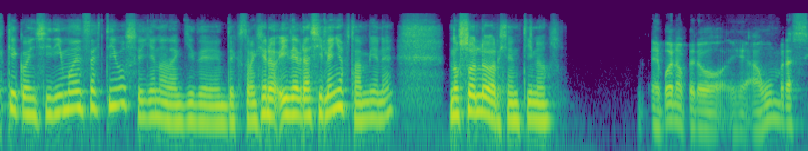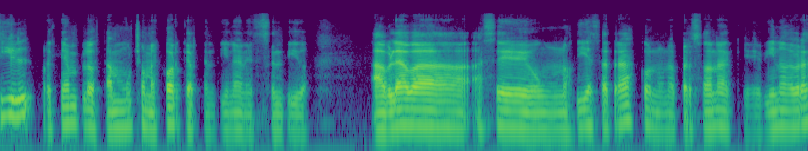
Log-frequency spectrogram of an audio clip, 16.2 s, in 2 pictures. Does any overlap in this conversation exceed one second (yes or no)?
no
